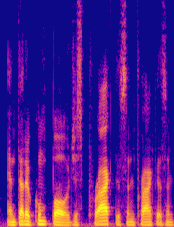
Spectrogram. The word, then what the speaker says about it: Antetokounmpo: Don't you love how I pronounce that? I love saying his name, Antetokounmpo.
